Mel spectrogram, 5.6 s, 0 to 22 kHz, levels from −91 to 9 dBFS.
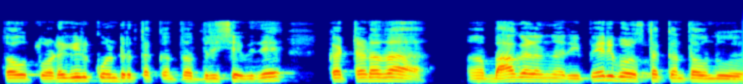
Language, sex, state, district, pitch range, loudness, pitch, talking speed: Kannada, male, Karnataka, Bijapur, 145-170 Hz, -16 LUFS, 155 Hz, 75 wpm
